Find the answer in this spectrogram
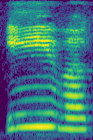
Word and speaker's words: Eva: so this is the eva cardigan and i have to say eva like wally so i remember to say it correctly um this is by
